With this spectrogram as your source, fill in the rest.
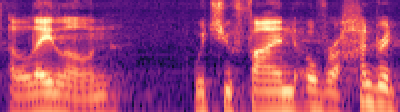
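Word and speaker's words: ἀλλήλων: I don't know if you're familiar with that, but there's a Greek word that's pronounced allelon, which you find over 100 times in the New Testament.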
